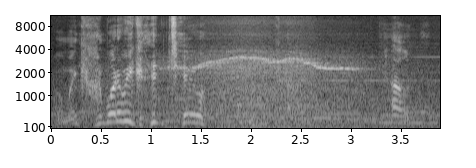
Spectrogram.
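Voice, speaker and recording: A man's voice: high-pitched, unhurried, vocal fry, background noise. A man acting a distraught husband and father, anguished and panicked, crying out and swearing in a dramatised script reading. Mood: despairing panic.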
